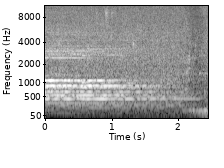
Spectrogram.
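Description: A small group of yodellers holding a final sustained chord that slowly fades out, over a steady hiss.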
